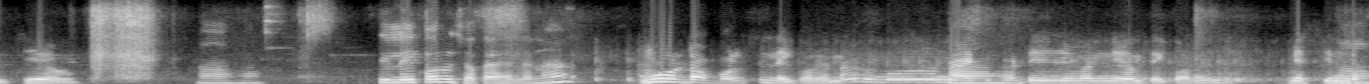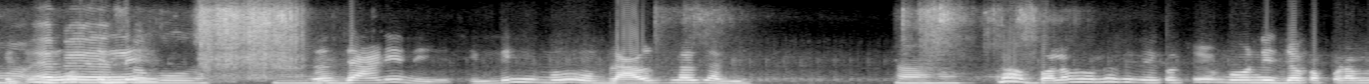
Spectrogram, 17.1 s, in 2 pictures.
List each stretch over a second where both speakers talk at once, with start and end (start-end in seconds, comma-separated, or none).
8.4-10.5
